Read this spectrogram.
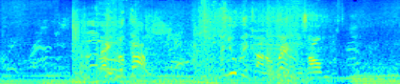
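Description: Tyres screech as a pickup truck skids around a corner.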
